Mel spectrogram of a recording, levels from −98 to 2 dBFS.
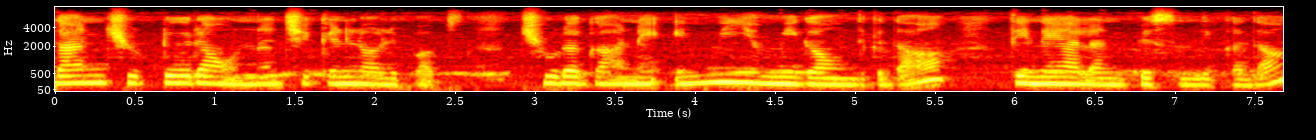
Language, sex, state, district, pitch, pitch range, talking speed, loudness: Telugu, female, Andhra Pradesh, Guntur, 205 Hz, 185-225 Hz, 110 wpm, -18 LUFS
